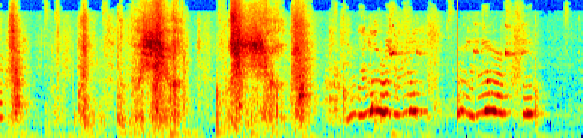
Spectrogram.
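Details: Excited whimpering from a dog greeting its owner as she returns home in the evening, before its walk; a woman's cheerful voice comes first, then high wavering whines in short bursts.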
